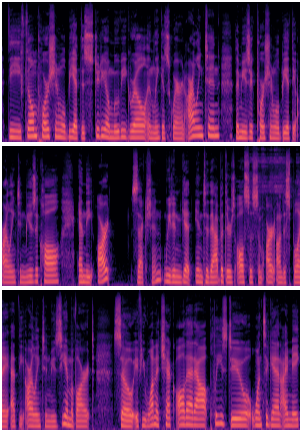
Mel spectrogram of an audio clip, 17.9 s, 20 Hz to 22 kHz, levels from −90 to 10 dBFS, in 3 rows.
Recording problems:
none

